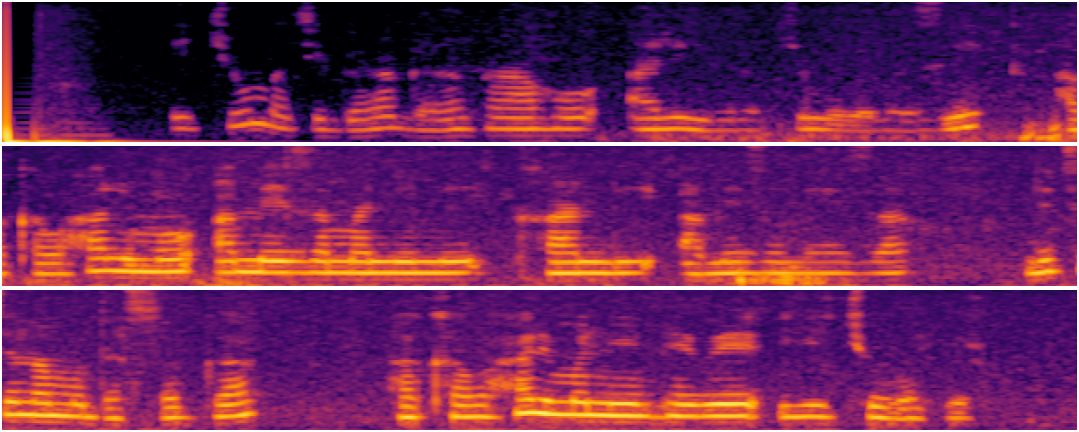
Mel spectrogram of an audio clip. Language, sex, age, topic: Kinyarwanda, female, 18-24, finance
